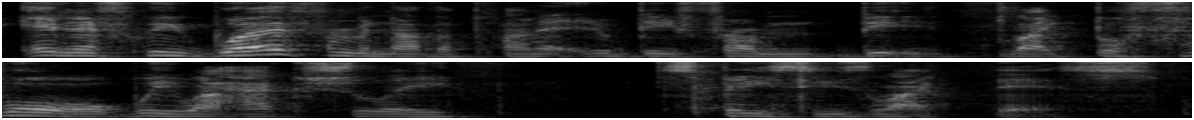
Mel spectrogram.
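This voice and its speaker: A man's voice: mid-range voice, normal speed, warm tone, slightly rough. A man with an Australian accent chatting casually on a livestream, answering viewer comments in a blunt, exasperated, emphatic way. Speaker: live streamer.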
